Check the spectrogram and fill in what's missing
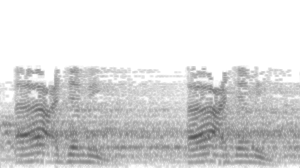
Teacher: حفص يقرأ الهمزة الثانية بالتسهيل بين الهمزة وبين الألف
